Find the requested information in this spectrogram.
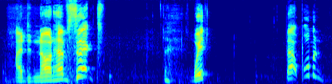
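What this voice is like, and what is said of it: Obama impersonating Bill Clinton. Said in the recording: “President Obama doing an impression of former President Clinton ... Julie's got an Obama ... the lip smack”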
